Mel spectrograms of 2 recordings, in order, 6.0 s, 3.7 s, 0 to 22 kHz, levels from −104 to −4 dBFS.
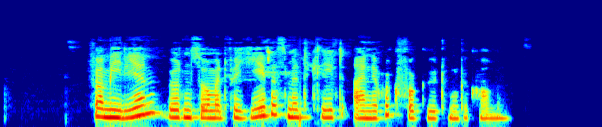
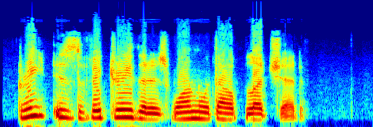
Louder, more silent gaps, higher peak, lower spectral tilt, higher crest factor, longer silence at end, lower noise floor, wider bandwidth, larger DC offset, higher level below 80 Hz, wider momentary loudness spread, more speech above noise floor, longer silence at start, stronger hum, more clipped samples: second, -22 LUFS vs -10 LUFS; neither; second, -4 dBFS vs 0 dBFS; first, -8.5 dB/octave vs -5.5 dB/octave; first, 18 dB vs 10 dB; first, 0.95 s vs 0.7 s; first, under -90 dBFS vs -59 dBFS; second, 5.8 kHz vs 10.5 kHz; neither; second, -60 dBFS vs -52 dBFS; first, 13 LU vs 8 LU; first, over 69 dB vs 50 dB; first, 0.95 s vs 0.2 s; neither; neither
